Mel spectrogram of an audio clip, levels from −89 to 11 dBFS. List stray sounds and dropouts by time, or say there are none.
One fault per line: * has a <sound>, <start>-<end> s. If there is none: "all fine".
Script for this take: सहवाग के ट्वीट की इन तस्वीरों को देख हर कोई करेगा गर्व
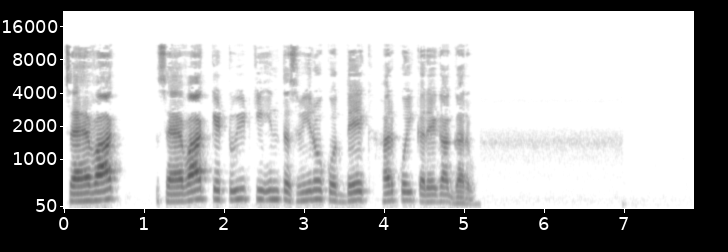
all fine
